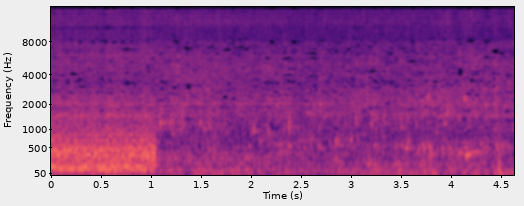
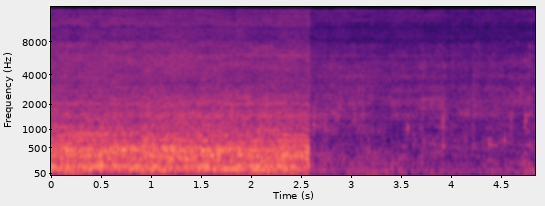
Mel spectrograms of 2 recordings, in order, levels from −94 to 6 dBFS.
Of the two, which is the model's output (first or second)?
second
